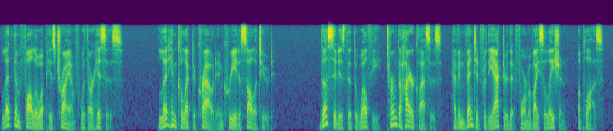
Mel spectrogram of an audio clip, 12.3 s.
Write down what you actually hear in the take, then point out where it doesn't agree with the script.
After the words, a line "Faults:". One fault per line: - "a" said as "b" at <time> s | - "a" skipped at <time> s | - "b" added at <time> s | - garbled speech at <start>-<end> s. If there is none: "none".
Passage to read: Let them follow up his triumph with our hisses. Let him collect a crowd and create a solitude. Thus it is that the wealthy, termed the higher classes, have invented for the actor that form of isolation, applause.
Let them follow up his triumph with our hisses. Let him collect a crowd and create a solitude. Thus it is that the wealthy, termed the higher classes, have invented for the actor that form of isolation, applause.
Faults:
none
